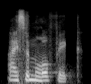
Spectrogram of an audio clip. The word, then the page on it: isomorphic: Indian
